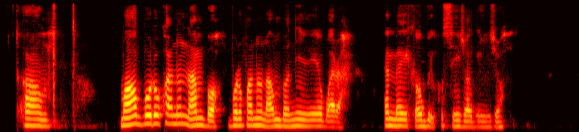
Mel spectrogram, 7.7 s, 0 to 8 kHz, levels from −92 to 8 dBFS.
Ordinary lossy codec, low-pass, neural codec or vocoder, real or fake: none; 7.2 kHz; codec, 16 kHz, 2 kbps, X-Codec, HuBERT features, trained on LibriSpeech; fake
